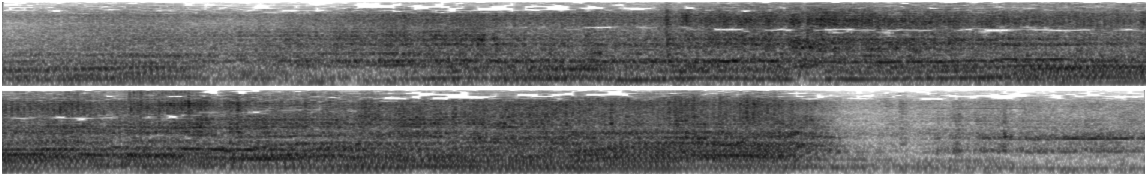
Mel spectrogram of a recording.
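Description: A car engine revs hard and roars up and down.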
